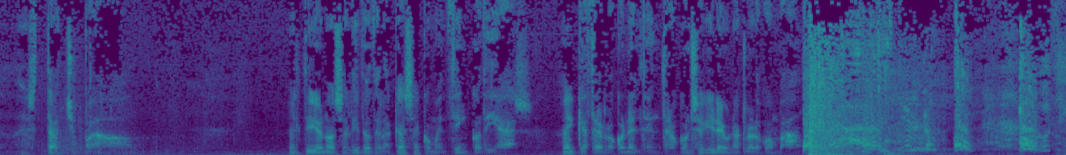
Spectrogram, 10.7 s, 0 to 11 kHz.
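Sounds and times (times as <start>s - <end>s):
speech: 0.3s - 1.5s, 2.9s - 9.7s
Rottweiler barking at a car: 9.2s - 10.6s.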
